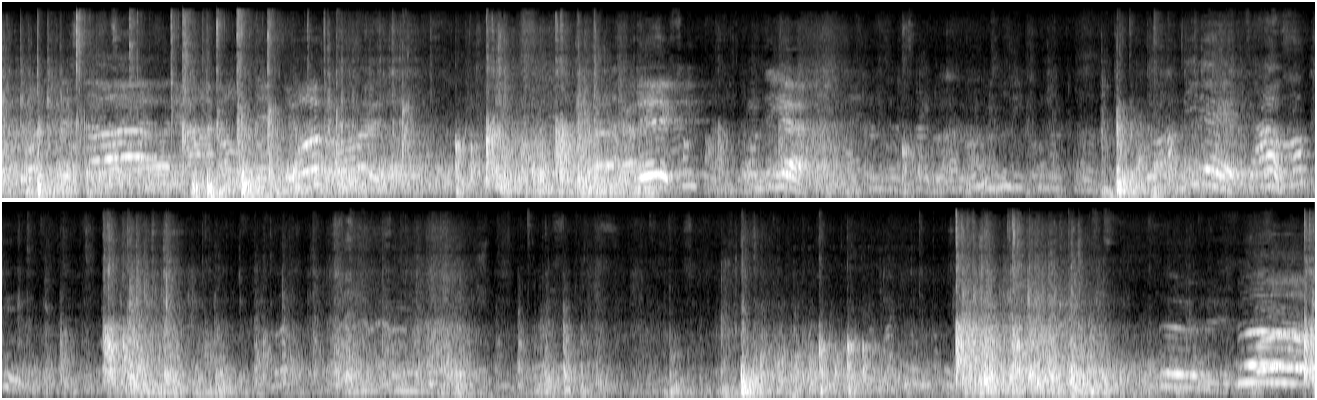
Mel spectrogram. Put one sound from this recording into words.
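Pins clatter as balls knock them over.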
